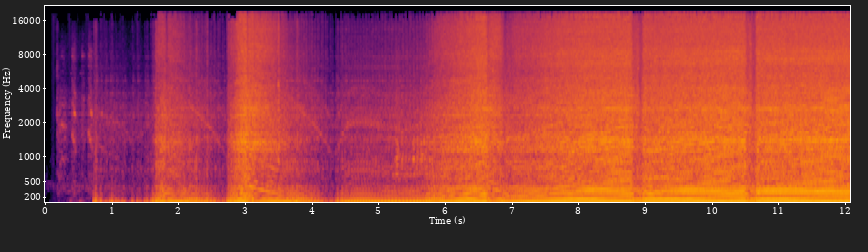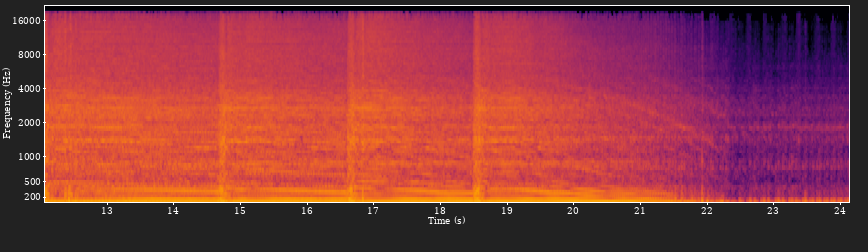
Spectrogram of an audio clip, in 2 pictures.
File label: stock; akrapovic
